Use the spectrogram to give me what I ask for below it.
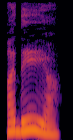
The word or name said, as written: ಆದೇಯ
